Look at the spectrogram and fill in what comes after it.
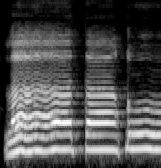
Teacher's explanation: qop ini secara makhraj ada di alisan di pangkal lidah pangkal lidah yang paling pangkal yang paling ujung banget pangkal berarti kan ini terangkat dia terangkat kemudian menyentuh depannya lawannya yaitu langit-langit yang mempunyai anak lidah a gitu ya. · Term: qof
